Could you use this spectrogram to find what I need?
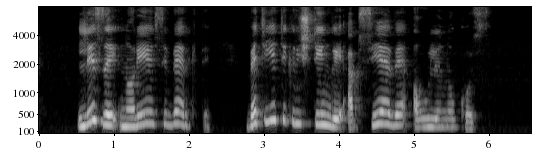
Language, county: Lithuanian, Telšiai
